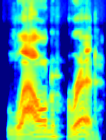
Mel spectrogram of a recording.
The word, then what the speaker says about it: Loudred: The Bible, again, to refer to it, says actually Loud Red. Loud Red. Loud, all caps, you emphasize loud dash red is how I pronounce it.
